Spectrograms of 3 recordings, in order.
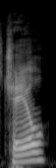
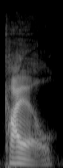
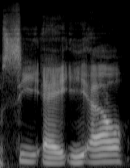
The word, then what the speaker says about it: Cael: I had realized that I had been mispronouncing one of the names of the Cantu, the Astral Sea equivalent that I'd been saying as Chael. In the Latin, actually, it would be Cael. So C-A-E-L, and the Latin is pronounced Cael.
